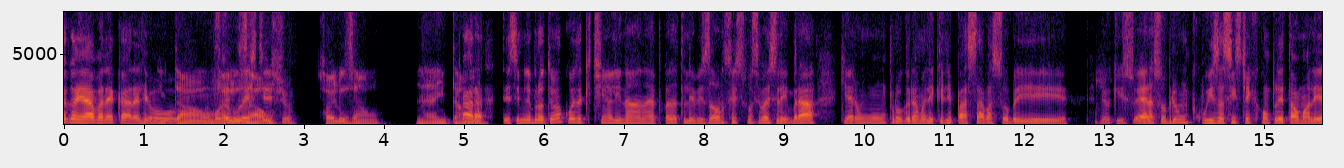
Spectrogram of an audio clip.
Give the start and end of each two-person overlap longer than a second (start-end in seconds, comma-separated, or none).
1.1-2.7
